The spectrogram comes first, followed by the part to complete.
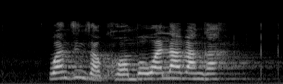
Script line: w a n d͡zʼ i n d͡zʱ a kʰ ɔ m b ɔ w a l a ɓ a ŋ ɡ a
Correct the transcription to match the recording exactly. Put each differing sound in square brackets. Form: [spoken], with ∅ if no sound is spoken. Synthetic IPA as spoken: w a n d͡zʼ i n d͡zʱ a kʰ ɔ m b ɔ w a l a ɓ a ŋ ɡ a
